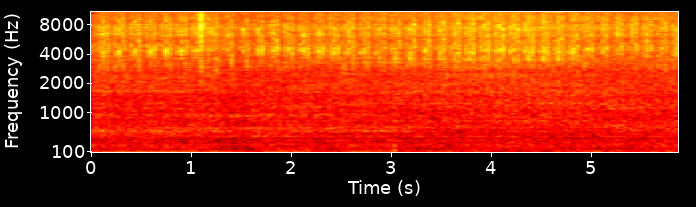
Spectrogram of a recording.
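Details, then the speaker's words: Old rusty Suzuki/Geo Tracker 4WD with 5-speed, first start after rescue: steady, even idle with busy top-end clatter and no misses or dips; runs good; normal idle. "The Suzuki's supposed to run. We're fixing to fire it up. I want to hear it. Oh yeah, it runs good."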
